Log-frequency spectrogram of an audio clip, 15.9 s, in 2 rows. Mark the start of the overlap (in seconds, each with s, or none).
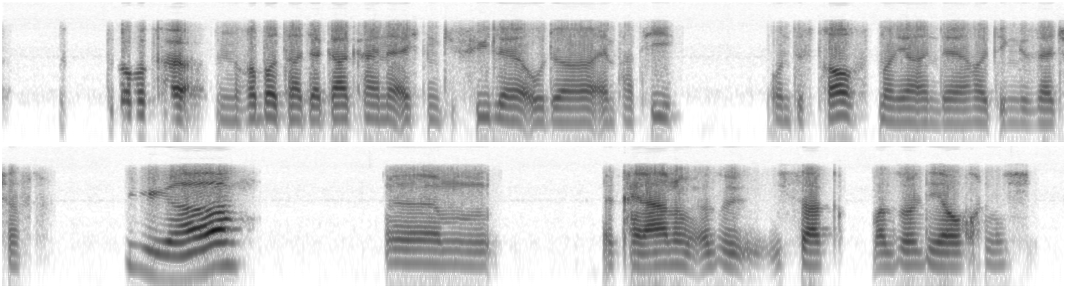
none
